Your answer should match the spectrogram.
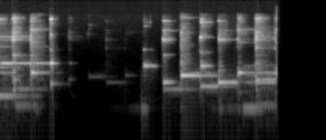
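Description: A mobile phone rings with a bright melodic ringtone, two bursts of chiming notes separated by a short pause, clear and close, then cut off abruptly.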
